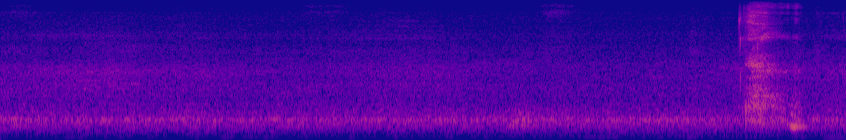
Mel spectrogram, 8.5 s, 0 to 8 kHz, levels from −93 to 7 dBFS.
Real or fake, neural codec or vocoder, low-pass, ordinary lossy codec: real; none; none; none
